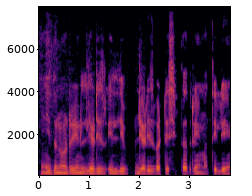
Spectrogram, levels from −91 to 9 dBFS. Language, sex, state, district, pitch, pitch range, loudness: Kannada, male, Karnataka, Bijapur, 100 Hz, 95-105 Hz, -31 LUFS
